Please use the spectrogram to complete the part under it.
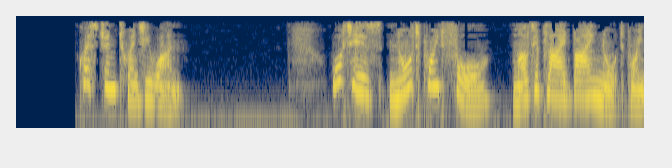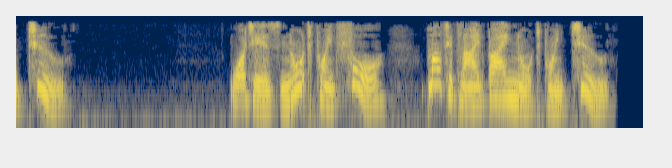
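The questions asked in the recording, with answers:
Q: What is 0.4 multiplied by 0.2?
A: 0.08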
